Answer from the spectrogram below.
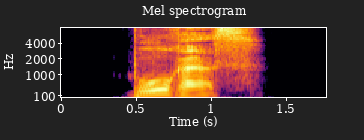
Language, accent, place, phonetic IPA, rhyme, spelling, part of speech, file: German, Germany, Berlin, [ˈboːʁɐs], -oːʁɐs, Bohrers, noun, De-Bohrers.ogg
- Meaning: genitive singular of Bohrer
